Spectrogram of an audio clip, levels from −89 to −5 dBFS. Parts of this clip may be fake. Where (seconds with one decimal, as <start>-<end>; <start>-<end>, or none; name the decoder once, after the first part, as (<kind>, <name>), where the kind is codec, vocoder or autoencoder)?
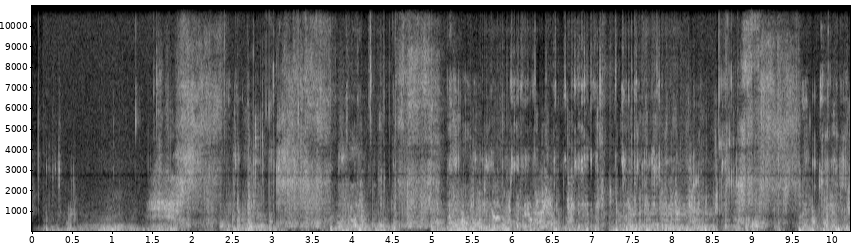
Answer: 3.9-4.5 (vocoder, WaveNeXt); 5.6-8.1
